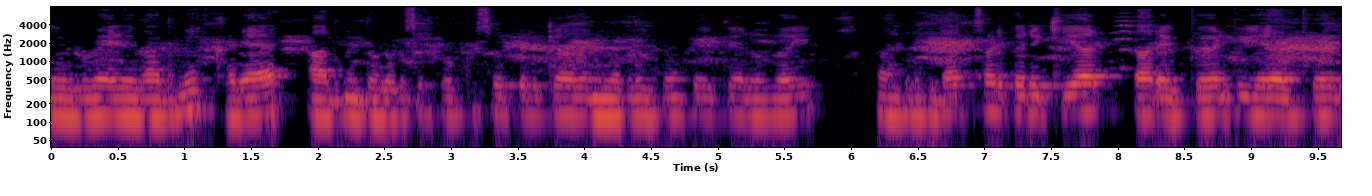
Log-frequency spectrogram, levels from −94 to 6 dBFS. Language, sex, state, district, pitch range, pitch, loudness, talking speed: Rajasthani, male, Rajasthan, Nagaur, 125-135 Hz, 125 Hz, -42 LUFS, 95 wpm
